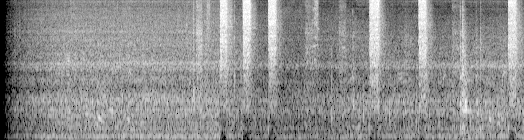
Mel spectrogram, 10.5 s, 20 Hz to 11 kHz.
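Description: Air ride suspension on a 1966 Cadillac DeVille letting air out of its bags in short hissing bursts, about five in four seconds, as the car is lowered. A steady low hum runs underneath.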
